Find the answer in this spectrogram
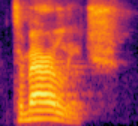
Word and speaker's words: Tamara Lich: of Tamara Leach and I double checked as to the four variations of the pronunciation of her name Tamara leech being arrested I think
